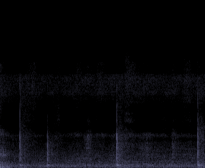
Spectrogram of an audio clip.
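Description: Chalk on a blackboard while writing: faint scratches with a few light taps of the chalk.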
